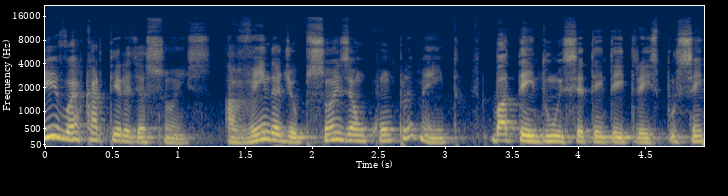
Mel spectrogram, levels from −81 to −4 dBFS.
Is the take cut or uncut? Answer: cut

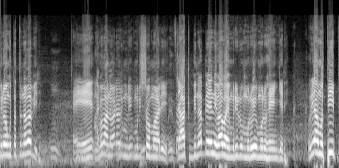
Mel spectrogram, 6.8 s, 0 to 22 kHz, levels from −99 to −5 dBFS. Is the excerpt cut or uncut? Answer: cut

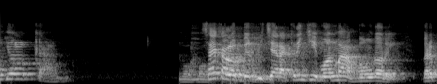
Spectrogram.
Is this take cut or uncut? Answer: cut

